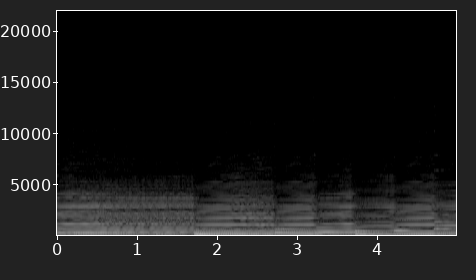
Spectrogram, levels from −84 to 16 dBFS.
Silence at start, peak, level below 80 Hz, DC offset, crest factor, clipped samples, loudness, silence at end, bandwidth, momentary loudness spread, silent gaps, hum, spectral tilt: 0 s; -20 dBFS; -80 dBFS; under 0.1%; 14 dB; under 0.1%; -34 LUFS; 0 s; 7 kHz; 7 LU; none; none; -8 dB/octave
